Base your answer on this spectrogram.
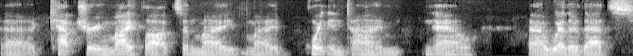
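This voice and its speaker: Against a quiet background, a somewhat breathy man speaks very slowly with monotone, flat intonation. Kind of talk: check-in update on a group call. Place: home room. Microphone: video call.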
